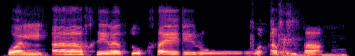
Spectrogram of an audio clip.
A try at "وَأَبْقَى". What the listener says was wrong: دیکھیے اب کا آپ نے با کو باؤنسنگ کی صفت ہے. تھوڑا ہیوی لیٹرز کی پریکٹس کریے. قاف, اب قا. دیکھیے باؤنسنگ کلکلا نہیں ہو رہا ہے, کلکلا کرنا ہے.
